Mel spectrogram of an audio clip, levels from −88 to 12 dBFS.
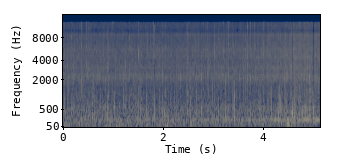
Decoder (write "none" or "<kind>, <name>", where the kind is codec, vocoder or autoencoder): vocoder, Vocos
